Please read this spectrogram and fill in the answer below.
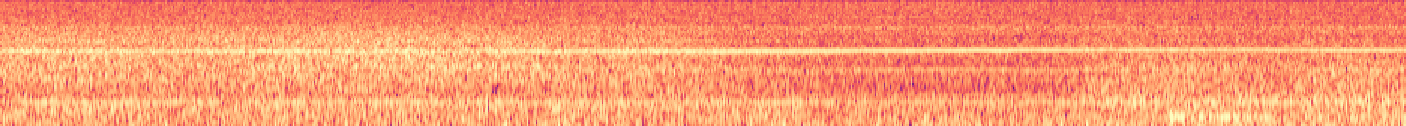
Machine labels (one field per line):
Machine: pump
